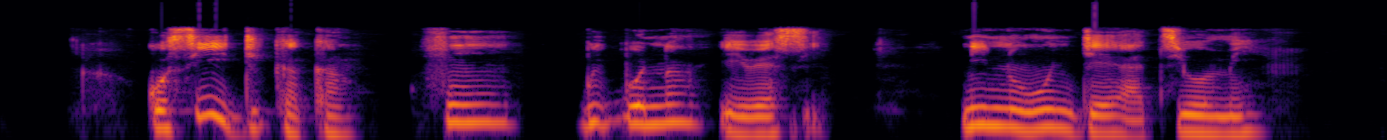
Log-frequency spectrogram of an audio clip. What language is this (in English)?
Yoruba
